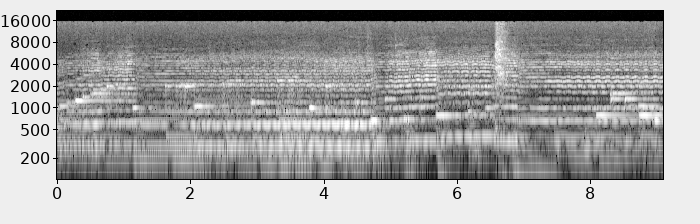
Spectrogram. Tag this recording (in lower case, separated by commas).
bowed string instrument, cello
